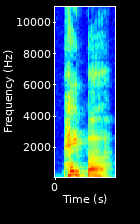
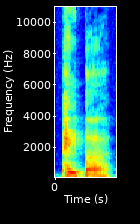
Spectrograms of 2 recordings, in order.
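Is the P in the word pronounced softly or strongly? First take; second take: strongly; strongly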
